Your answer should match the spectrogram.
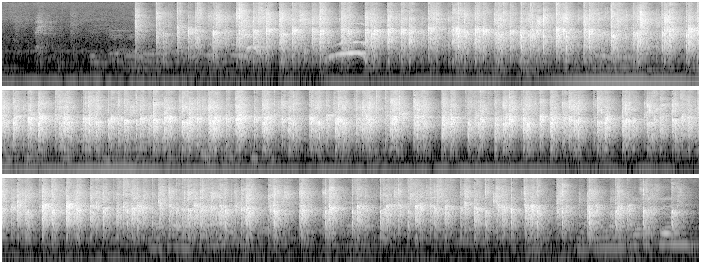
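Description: Audience applauding, starting about a second in and keeping up steadily, with a few voices mixed in.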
